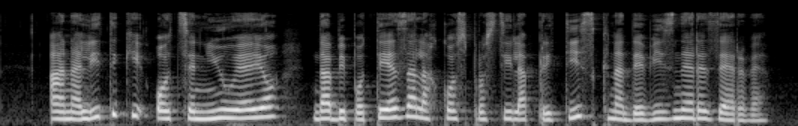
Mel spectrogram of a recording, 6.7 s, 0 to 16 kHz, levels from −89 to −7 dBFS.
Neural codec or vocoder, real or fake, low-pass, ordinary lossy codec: none; real; 10.8 kHz; none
